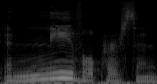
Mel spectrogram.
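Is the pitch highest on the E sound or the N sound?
N sound. The pitch peaks on the linked N sound. The speaker calls it wrong. "Not an evil person"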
